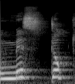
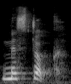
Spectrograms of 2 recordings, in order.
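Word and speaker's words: mistook: अरे आई मिसअंडरस्टूड, आई मिस्टुक यू फॉर my brother. तो इसका प्रोनाउंसिएशन क्या है, मिस्टुक, मिस्टुक, मिस्टुक। तो अब आपको इसे भी यूज करना है ना, मिस्टूक नहीं बोलना है इसको।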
